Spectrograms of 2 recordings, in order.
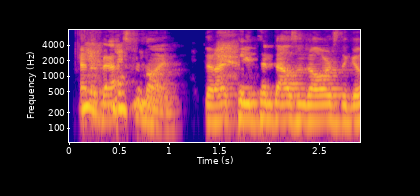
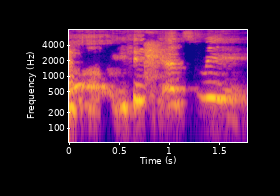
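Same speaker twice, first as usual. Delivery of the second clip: very high, drawn-out mock-tearful squeak; hammed-up teary voice, slow and high; tearing up; 3 dB quieter, slower than usual. Telling how being understood moved him, mock tearful. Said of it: "I started, like, tearing up".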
